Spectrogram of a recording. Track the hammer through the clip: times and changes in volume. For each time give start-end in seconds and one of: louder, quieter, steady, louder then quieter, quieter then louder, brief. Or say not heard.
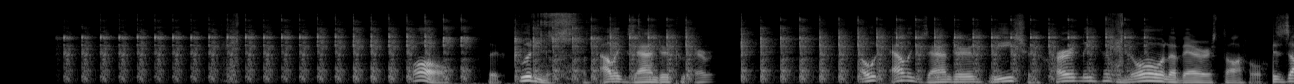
0.6-11.5 steady.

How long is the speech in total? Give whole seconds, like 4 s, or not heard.
7 s.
